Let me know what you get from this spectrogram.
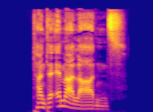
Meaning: genitive singular of Tante-Emma-Laden
- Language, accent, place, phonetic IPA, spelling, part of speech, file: German, Germany, Berlin, [tantəˈʔɛmaˌlaːdn̩s], Tante-Emma-Ladens, noun, De-Tante-Emma-Ladens.ogg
